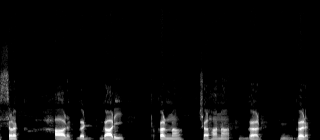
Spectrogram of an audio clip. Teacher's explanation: इनका उच्चारण करते समय जीभ झटके से ऊपर जाती है। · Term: उच्छ्रित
